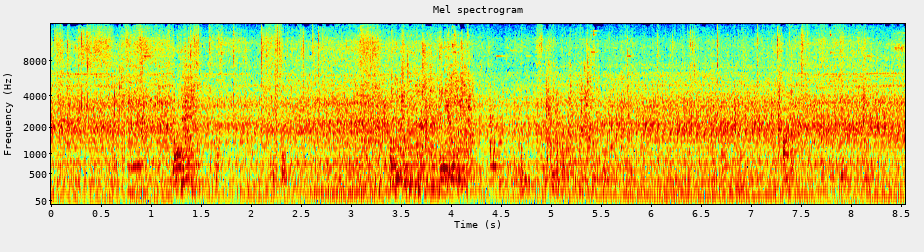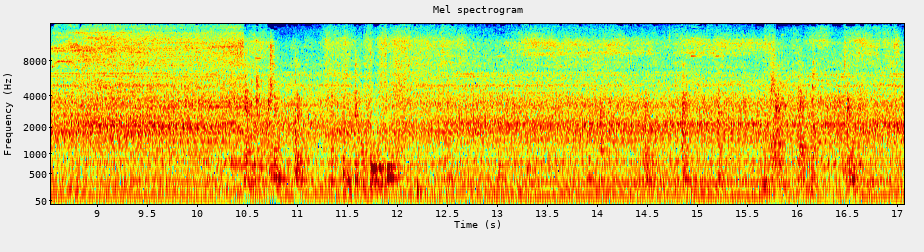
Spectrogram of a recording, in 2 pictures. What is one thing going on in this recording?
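A hydraulic arm whines as it moves.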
